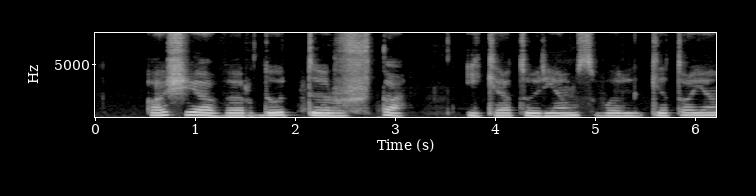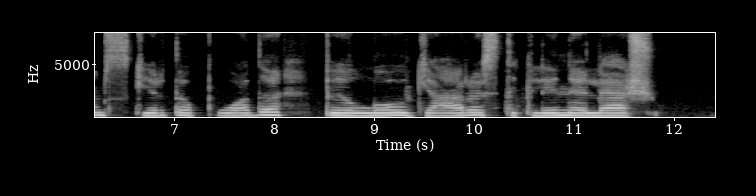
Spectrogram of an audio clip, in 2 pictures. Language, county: Lithuanian, Kaunas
